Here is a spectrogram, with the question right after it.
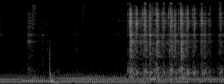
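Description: A typewriter types a poem: a few separate key strikes and a carriage shift at first, then a quick, close run of sharp, even clacks keeping a steady typing rhythm, with no talk.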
